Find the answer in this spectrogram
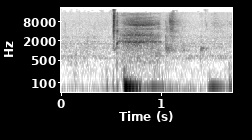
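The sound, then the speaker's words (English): A single quick, airy slurp as a person takes a little sip of their drink, followed by a soft low thump, with no one talking. “So I'm going to take a little sip of my drink right here.”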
